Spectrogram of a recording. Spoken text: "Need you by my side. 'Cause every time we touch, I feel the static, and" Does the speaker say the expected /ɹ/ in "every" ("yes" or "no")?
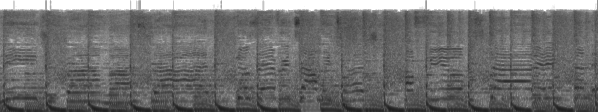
yes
